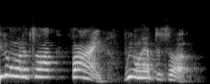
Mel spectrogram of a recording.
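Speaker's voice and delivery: very high, shrill, rushed, rattled-off screaming yell. Speaker retells a man who followed them home, retelling a man's screaming. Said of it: "Then he screams".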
